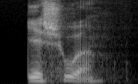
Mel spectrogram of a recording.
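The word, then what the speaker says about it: Jeshua (ישועה): Das hebräische Wort für Rettung ist hier Jeshua. Wird, es wird also ausgesprochen wie der wirkliche Name Jesus. Jesus heißt nämlich eigentlich Jeshua.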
